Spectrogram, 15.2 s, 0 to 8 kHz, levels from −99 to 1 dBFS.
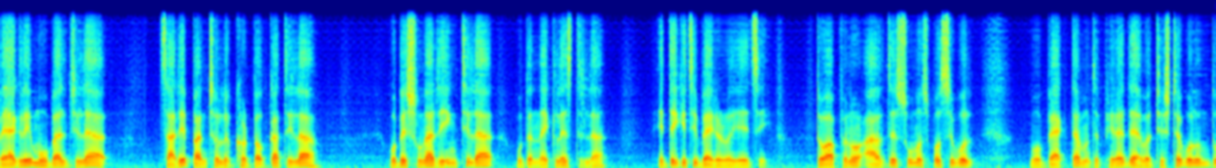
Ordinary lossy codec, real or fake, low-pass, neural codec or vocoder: none; fake; 7.2 kHz; codec, 16 kHz, 0.2 kbps, FocalCodec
